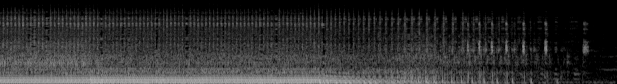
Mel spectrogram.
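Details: Free roadside Toro Recycler mower (model 20016), smoky with oil in exhaust, runs steadily about three seconds then loses power and coasts to a stop; runs only with intake covered, lean mixture from clogged carburetor, carb needs cleaning.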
